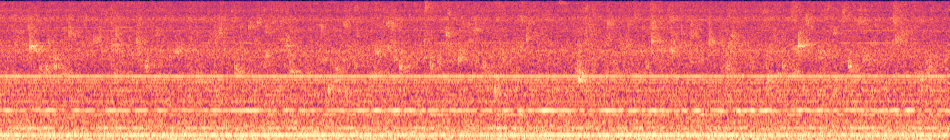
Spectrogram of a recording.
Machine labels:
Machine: pump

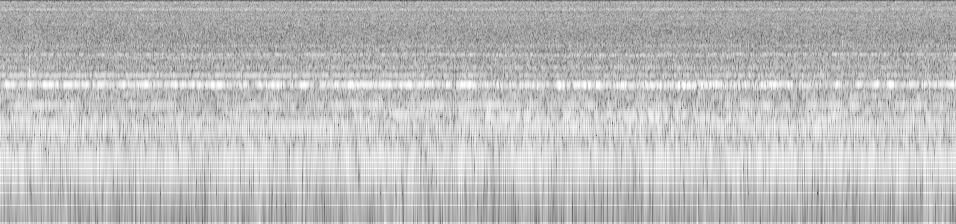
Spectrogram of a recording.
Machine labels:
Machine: pump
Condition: normal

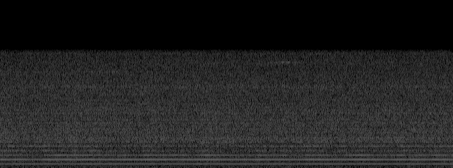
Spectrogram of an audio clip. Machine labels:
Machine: fan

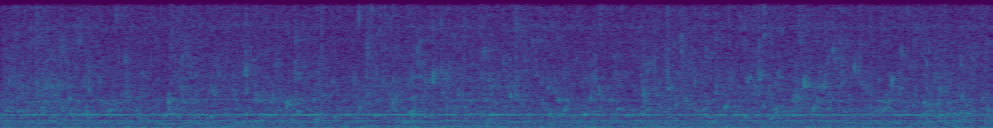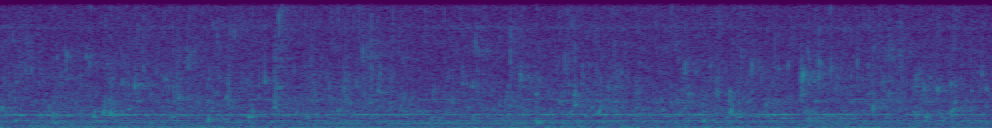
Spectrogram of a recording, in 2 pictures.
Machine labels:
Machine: pump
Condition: normal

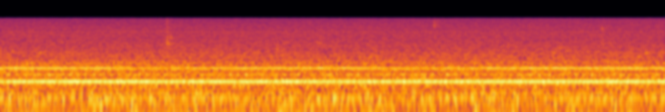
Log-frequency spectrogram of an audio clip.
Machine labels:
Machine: pump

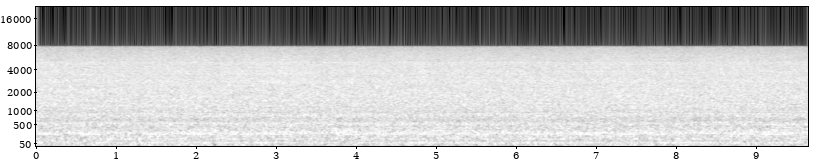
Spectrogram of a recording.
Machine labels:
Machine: slide rail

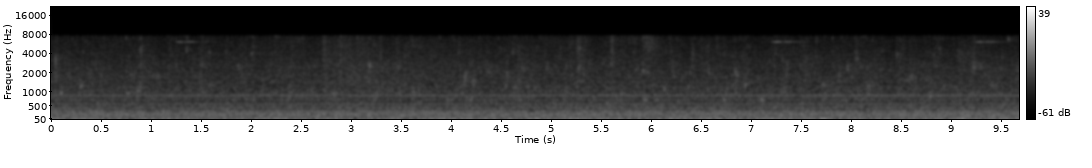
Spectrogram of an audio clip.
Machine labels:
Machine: pump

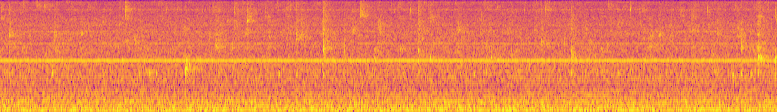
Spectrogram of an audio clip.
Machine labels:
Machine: pump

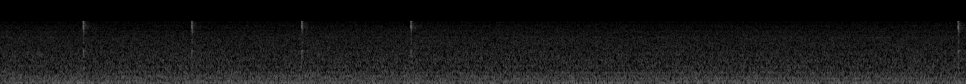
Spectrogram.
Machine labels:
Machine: valve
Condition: abnormal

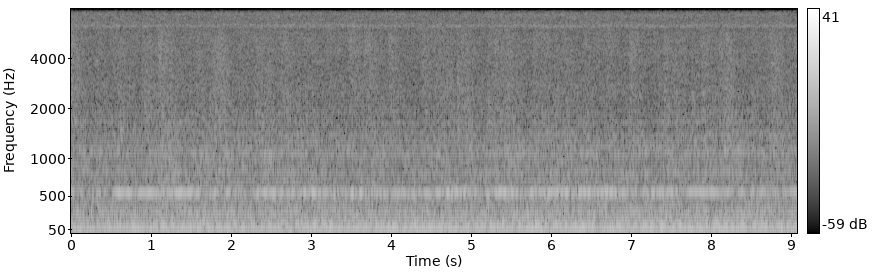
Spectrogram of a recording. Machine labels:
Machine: fan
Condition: abnormal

